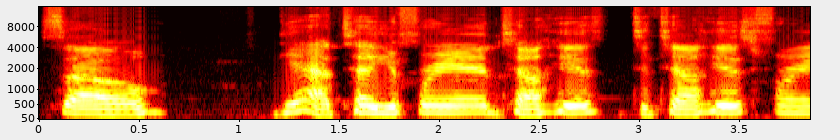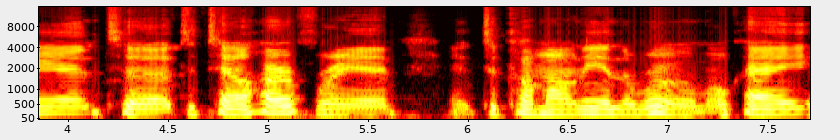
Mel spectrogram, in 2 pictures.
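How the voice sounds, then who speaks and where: A woman speaks with a Kentucky accent. Her intonation is lively. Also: dry, close sound with no echo. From Kentucky (Bowling Green). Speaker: podcast co-host, therapist. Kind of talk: casual chat.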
